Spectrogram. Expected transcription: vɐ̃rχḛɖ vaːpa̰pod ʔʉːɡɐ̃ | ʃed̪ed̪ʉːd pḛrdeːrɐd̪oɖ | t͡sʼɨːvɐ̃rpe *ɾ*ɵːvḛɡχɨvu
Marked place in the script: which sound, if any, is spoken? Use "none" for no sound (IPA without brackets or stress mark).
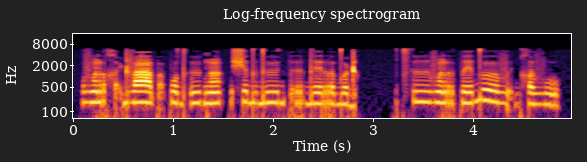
d̪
